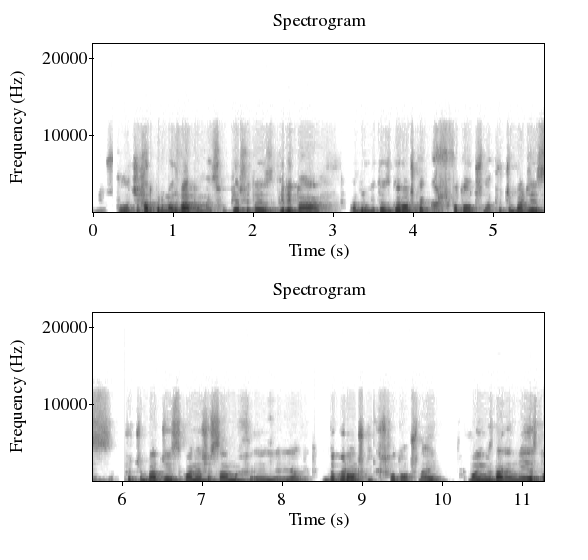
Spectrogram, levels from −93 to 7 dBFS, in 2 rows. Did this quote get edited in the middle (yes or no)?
no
